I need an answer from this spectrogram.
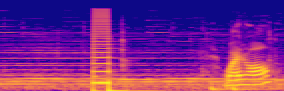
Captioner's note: beep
